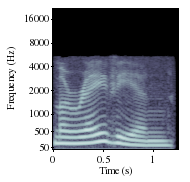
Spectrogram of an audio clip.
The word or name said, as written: Moravian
